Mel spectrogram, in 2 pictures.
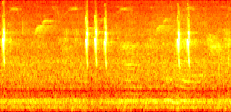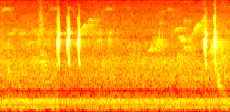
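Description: Cassia Crossbill giving short, hard kip notes in quick pairs and triplets, repeated every two seconds or so, fairly low-pitched for a crossbill, over a steady low hum.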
